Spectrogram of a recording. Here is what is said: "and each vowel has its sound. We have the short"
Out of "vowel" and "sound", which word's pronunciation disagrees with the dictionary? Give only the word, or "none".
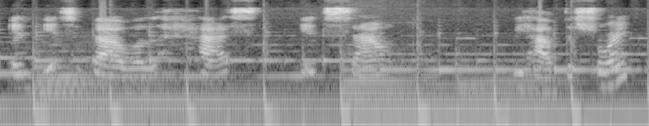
vowel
